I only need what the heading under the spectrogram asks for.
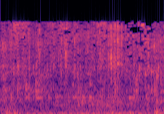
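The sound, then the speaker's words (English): A steady, continuous trickle of water runs from a small hand-cranked ceramic filter pump that works on both the upward and downward stroke, a soft, even splashing stream with no talking. “Yeah, it's a crank, and it's clever, because apparently it cranks on the upward and the downward stroke.”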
